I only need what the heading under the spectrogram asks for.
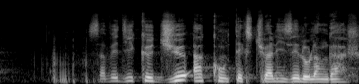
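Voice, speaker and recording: The speaker is a man with a medium pitch. He talks at a very slow pace. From Central Africa. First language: Banana (Chadic language) (speaking French). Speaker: preacher. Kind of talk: sermon. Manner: animated.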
